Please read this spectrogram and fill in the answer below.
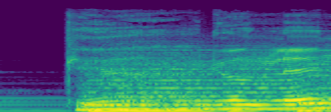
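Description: Vietnamese pop song recording changing over to the next track: a held chord fades out quietly, then about half a second in the next song starts suddenly at full level with a full band arrangement.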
